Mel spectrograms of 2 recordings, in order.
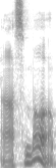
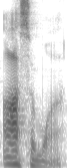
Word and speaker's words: Asamoah: first of those is Brian osimo Brian awesomewa I say that wrong and I'm sorry uh I guess we're all saying it wrong for a long time Brian asamoah which there are other awesome ones that have been in the league that say it that way so I don't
